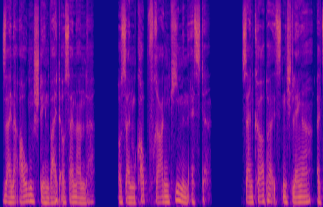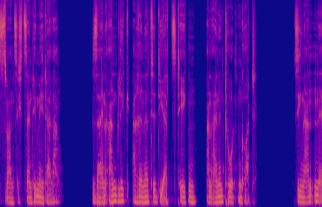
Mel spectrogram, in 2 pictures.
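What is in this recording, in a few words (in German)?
Dokumentarischer Text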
